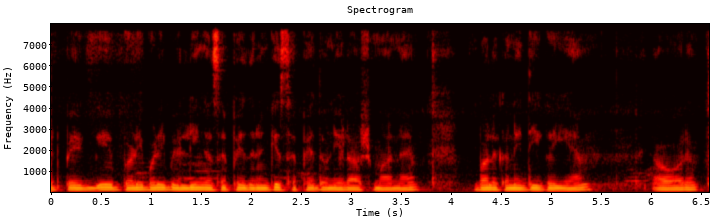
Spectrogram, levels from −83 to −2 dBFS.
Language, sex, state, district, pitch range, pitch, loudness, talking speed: Hindi, male, Bihar, Araria, 110-115 Hz, 110 Hz, -37 LUFS, 155 wpm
